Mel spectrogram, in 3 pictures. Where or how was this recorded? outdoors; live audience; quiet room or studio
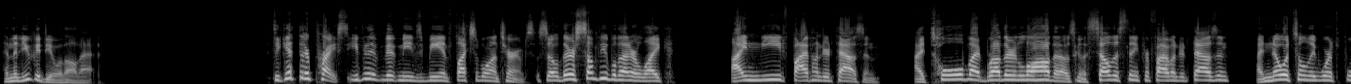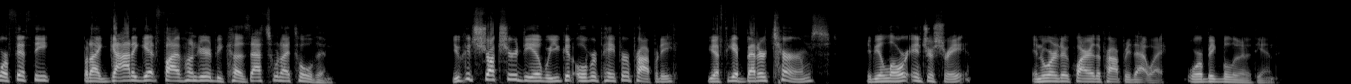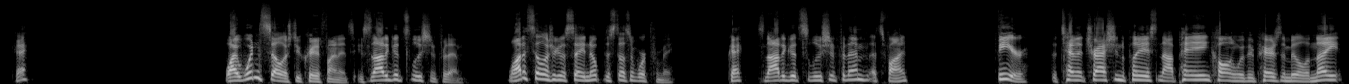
live audience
